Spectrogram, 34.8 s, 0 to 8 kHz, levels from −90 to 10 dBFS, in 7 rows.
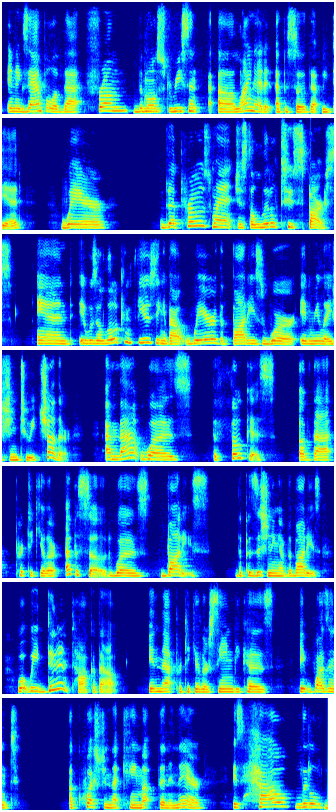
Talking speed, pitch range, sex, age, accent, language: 135 wpm, 190-240 Hz, female, 40-59, American, English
